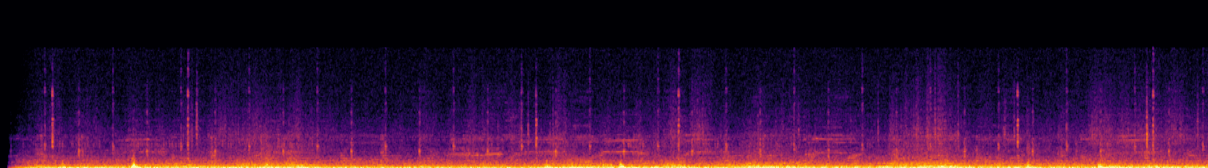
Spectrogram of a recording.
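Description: Car cabin noise: a steady low rumble from the car standing at a junction with its engine running, with a few faint ticks scattered through it.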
